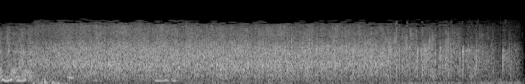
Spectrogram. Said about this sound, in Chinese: 大家给屏东的同修啊，热烈鼓掌一下。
